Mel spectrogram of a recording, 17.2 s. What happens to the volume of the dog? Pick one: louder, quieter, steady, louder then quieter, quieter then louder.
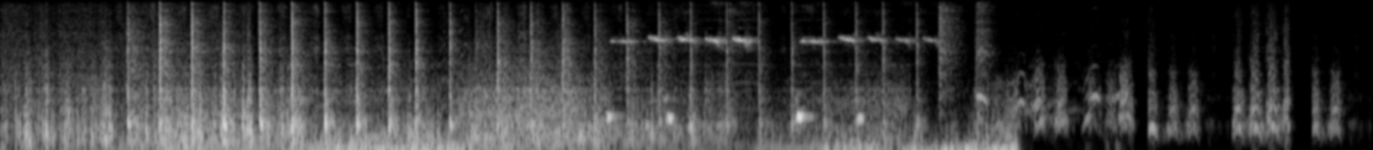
louder then quieter.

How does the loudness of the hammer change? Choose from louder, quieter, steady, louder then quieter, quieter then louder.
quieter.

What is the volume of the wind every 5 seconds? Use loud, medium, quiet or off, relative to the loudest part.
loud, loud, medium, off.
